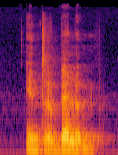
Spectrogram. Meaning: the interbellum between World War I and World War II
- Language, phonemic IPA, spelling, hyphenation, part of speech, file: Dutch, /ˌɪn.tərˈbɛ.lʏm/, interbellum, in‧ter‧bel‧lum, proper noun, Nl-interbellum.ogg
